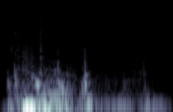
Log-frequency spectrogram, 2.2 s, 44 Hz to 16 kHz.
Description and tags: sons cotxe eixugaparabrises 3 2011-10-19
sound, field-recording, car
